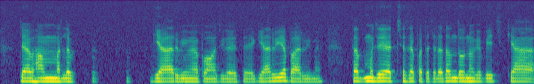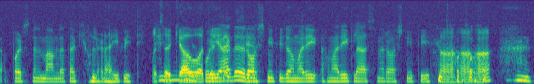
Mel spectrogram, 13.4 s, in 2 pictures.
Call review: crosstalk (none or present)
present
